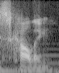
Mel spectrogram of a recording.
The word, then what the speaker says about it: Schalen: É, mas pronuncia Schalen. Inclusive, é um, se possível, um toque. Toda vez que ele escreve o nome, todo mundo pronuncia Schalen, não. Schalen. O H é mudo.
